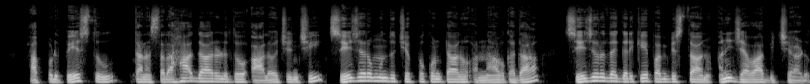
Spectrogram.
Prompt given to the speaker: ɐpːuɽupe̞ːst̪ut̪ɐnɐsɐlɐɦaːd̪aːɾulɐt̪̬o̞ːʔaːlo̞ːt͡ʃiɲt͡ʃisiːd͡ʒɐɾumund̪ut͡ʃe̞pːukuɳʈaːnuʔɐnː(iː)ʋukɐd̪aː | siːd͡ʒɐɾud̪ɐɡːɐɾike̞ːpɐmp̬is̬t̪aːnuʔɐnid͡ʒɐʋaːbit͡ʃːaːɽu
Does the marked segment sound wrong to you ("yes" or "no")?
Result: yes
